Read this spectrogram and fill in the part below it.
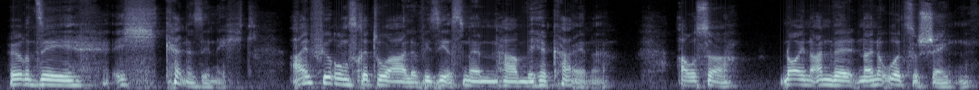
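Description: An actor playing a curt, dismissive head of a law firm in a German audio drama, husky and authoritative. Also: male voice, mid-range voice, animated, measured pace, a little mellow. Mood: cold, dismissive. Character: stern male law firm boss, dismissive.

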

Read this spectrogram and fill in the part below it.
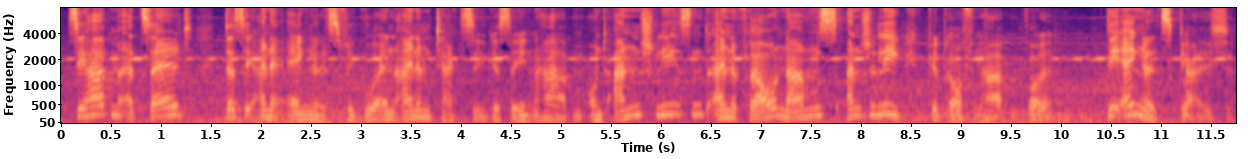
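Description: A man's voice: a little high, sing-song, slow pace, over music, heavily acted. An actor playing a smug, menacing male pursuer in a radio play, condescending and theatrical.

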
